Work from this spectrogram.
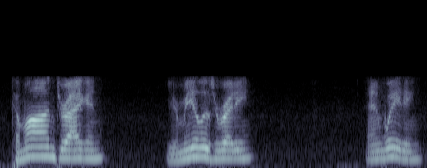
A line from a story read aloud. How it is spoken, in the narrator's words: he called out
